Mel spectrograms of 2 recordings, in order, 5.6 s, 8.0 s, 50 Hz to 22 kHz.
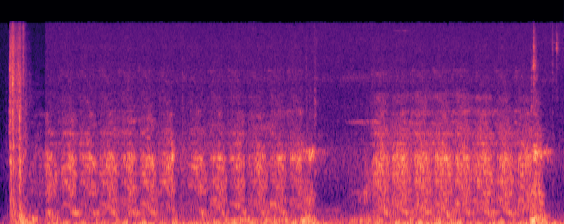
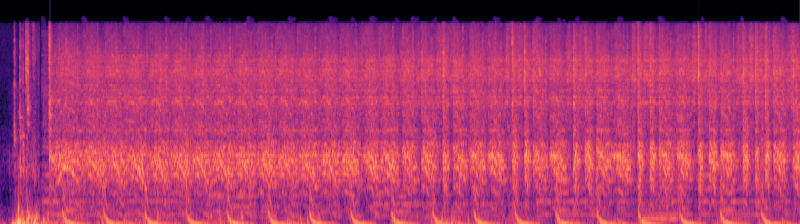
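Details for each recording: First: VW Passat on a frosty morning with a weak battery: steady starter churning at about four to five strokes a second, never catching. The 600 A booster lacks enough starting current; roughly 800–850 A is needed. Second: Car left cold and unheated at -30 outside, battery fully flat, started with a booster: brief crank, then catches and holds a steady, slightly lumpy cold idle with even pulses; a sound cold start.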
